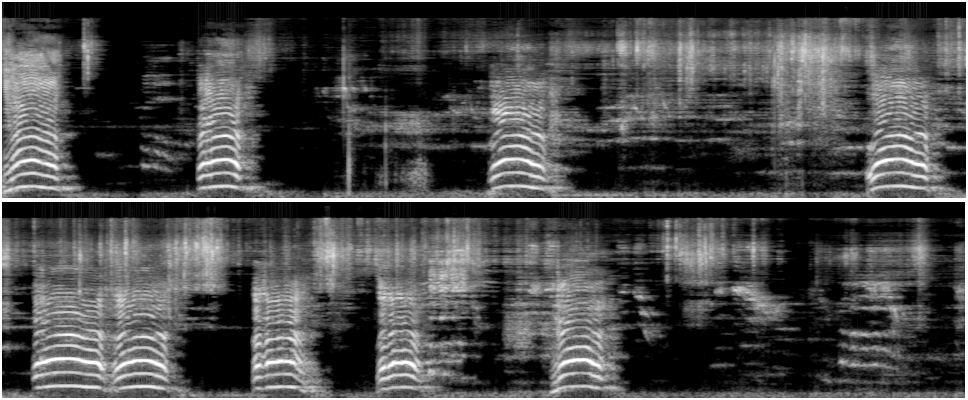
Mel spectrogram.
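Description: A goat gives a run of wavering, nasal bleats, each lasting about a second, some coming in quick pairs. Soft rustling and handling noises fill the gaps between calls.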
